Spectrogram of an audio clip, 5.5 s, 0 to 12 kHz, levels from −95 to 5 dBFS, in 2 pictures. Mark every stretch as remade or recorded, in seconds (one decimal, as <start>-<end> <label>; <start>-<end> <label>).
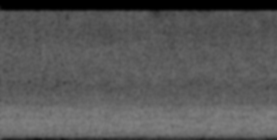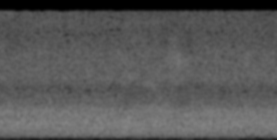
0.0-0.7 recorded; 0.7-2.9 remade; 2.9-4.0 recorded; 4.0-4.7 remade; 4.7-5.5 recorded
